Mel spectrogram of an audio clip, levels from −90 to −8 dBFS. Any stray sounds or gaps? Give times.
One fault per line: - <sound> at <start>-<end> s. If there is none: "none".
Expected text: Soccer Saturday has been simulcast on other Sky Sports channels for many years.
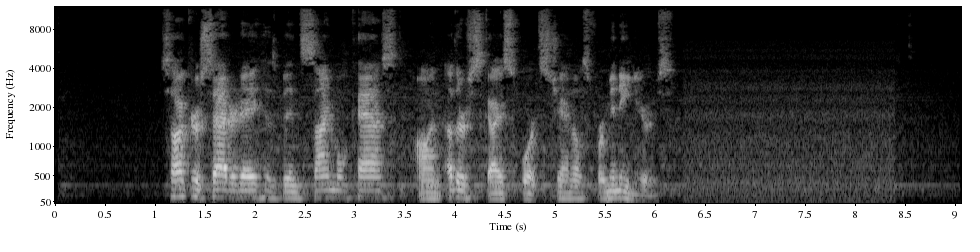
none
